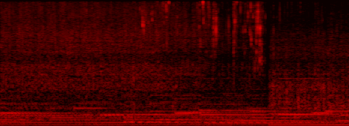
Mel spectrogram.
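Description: Water pours into a hot pan.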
